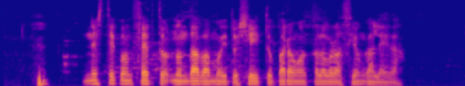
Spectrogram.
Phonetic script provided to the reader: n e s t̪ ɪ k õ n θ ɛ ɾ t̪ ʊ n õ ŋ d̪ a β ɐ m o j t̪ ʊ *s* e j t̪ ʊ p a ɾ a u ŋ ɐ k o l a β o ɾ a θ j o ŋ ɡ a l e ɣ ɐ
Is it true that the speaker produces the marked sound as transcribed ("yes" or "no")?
no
